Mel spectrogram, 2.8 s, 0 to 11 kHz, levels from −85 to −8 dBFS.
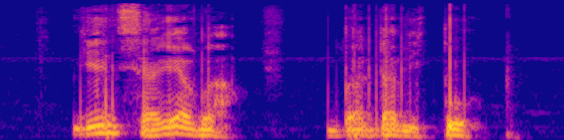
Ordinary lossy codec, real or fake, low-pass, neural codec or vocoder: MP3, 64 kbps; fake; 9.9 kHz; codec, 16 kHz in and 24 kHz out, 2.2 kbps, FireRedTTS-2 codec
